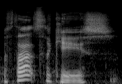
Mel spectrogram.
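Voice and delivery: tired, inconsistent mock Scottish accent; bad Scottish accent. Shown as a demonstration. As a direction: attempt Scottish and let it slip in and out. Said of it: "five minutes of a bad Scottish accent".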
